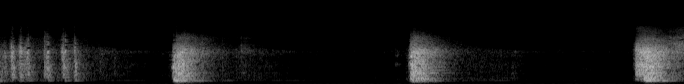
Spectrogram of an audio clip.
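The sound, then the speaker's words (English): A door being locked from outside with keys: a quick metallic rattle, then three heavy bangs about two seconds apart, each ringing out briefly. No one speaks. “I'll lock this door on the outside.”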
